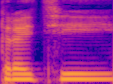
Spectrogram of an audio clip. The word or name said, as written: tretí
